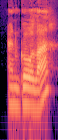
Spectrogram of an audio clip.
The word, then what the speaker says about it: Angola: Angola, where they have the hard G.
